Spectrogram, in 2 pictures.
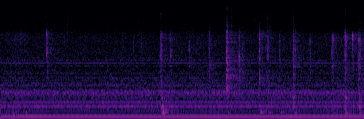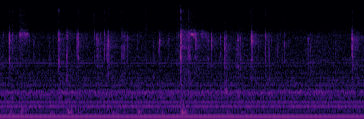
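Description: Text is typed on a computer keyboard while writing an SQL query: faint, irregular key clicks tapping over a steady electrical hum, with no talking.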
